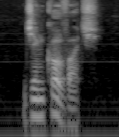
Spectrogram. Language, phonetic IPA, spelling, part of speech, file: Polish, [d͡ʑɛ̃ŋˈkɔvat͡ɕ], dziękować, verb, Pl-dziękować.ogg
